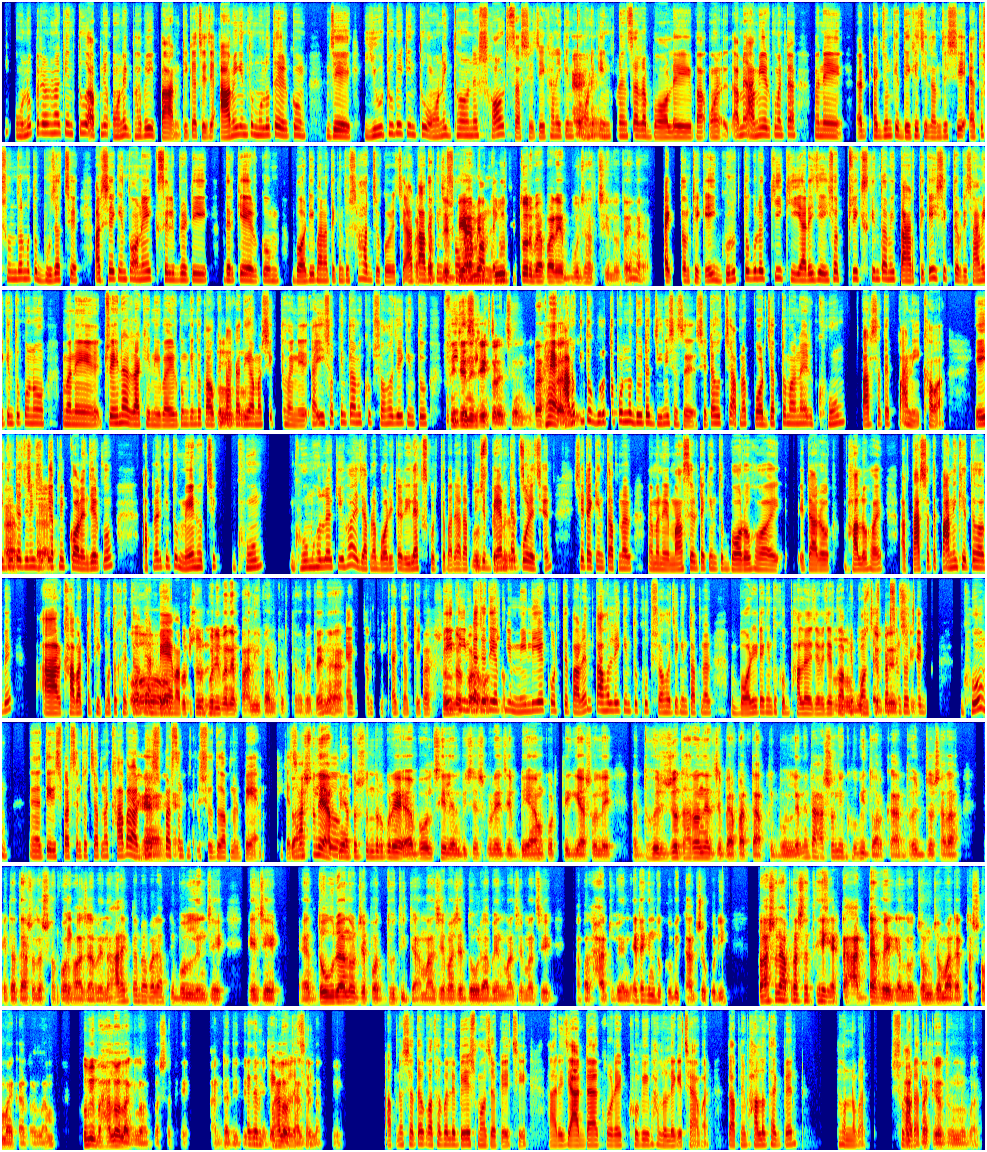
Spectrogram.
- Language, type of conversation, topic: Bengali, podcast, আপনি ব্যায়াম শুরু করার সময় কোন কোন বিষয় মাথায় রাখেন?
- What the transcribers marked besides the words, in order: other background noise; horn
